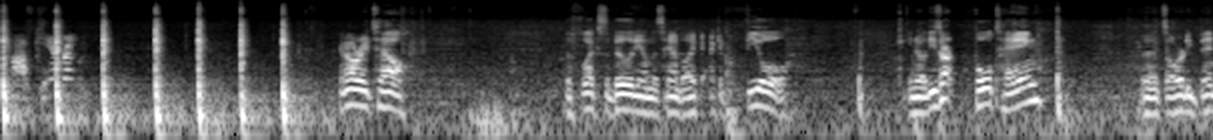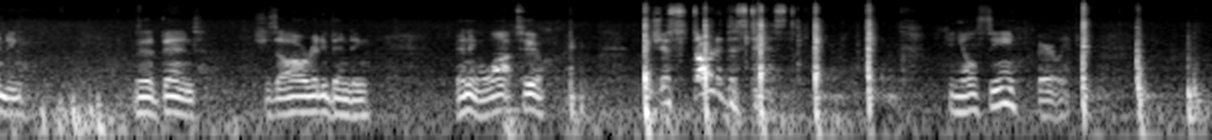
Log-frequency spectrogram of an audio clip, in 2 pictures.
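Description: A mallet knocks sharply on the back of a knife blade.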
